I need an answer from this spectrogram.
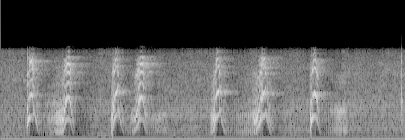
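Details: Bailey, a six-week-old female Pug/Jack Russell mix puppy, protects her food and water from a bag with a rapid run of about eight high-pitched, yappy barks, some in quick pairs, ending with a faint click.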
